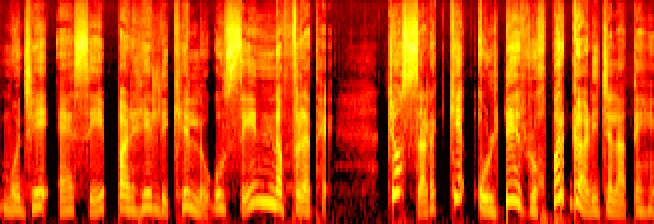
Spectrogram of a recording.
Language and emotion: Urdu, disgusted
